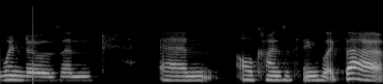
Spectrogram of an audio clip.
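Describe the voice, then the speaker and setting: A woman with a Michigan accent speaks at a fairly slow pace and medium pitch, her intonation fairly even, on a very clean recording with a silent background. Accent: Michigan (Inland North) American. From Metro Detroit, Michigan. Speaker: architect. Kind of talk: interview.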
